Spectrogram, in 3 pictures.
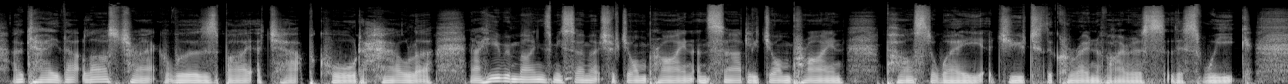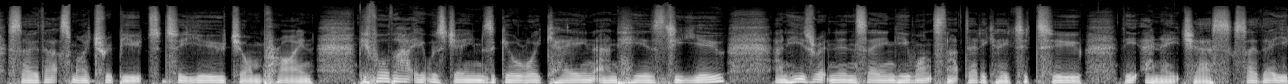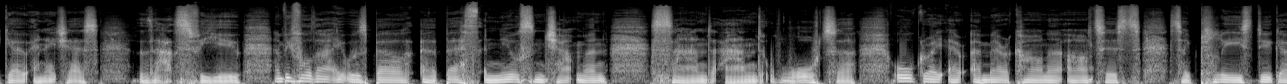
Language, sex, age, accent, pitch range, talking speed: English, female, 40-59, British, 85-100 Hz, 145 wpm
